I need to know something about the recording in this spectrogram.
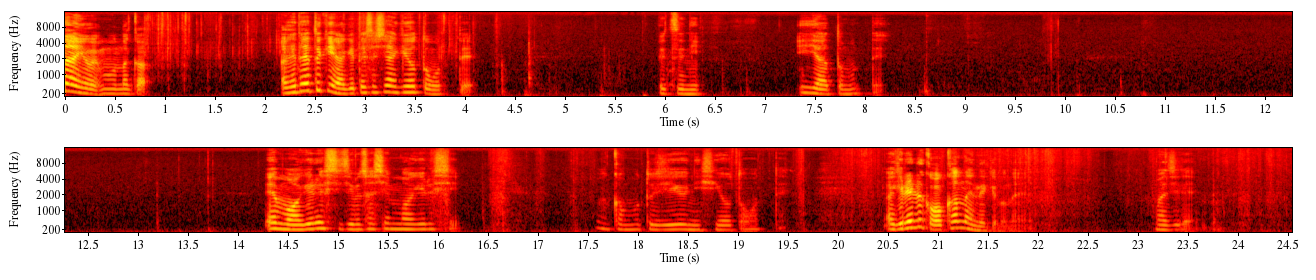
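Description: A young woman talks calmly and close into a microphone, in short bursts with pauses.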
